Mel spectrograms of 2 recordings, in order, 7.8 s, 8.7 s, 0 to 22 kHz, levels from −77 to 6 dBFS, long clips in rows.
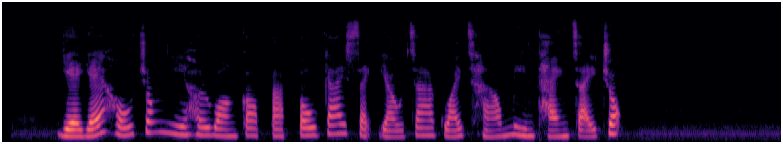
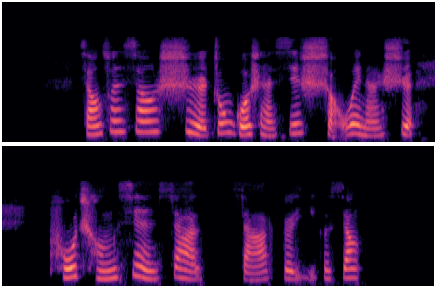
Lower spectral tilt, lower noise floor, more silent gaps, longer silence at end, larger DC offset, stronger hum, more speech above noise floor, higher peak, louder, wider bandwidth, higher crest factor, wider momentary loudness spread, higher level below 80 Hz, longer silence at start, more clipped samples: first, -6 dB/octave vs -3 dB/octave; second, -61 dBFS vs under -90 dBFS; second, none vs 6.52-6.56 s; first, 1.6 s vs 0.75 s; neither; neither; second, 34 dB vs over 67 dB; second, -8 dBFS vs -4 dBFS; second, -28 LUFS vs -24 LUFS; first, 13 kHz vs 8 kHz; about the same, 22 dB vs 20 dB; about the same, 11 LU vs 9 LU; second, -78 dBFS vs -72 dBFS; second, 0.55 s vs 0.8 s; neither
